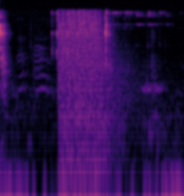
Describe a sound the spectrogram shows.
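A rifle fires a short burst.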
